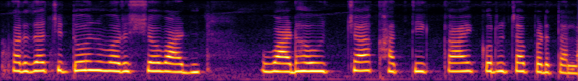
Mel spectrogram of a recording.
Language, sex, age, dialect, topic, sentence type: Marathi, female, 31-35, Southern Konkan, banking, question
